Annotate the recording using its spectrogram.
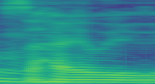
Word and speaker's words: Sahely: So Sahely is the correct pronunciation, but well done.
